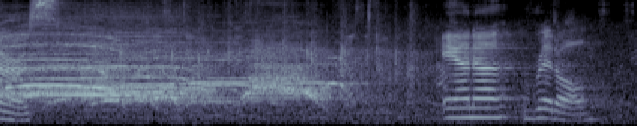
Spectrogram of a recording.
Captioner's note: audience cheering; audience applauding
